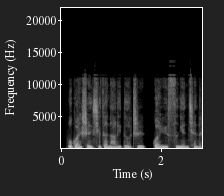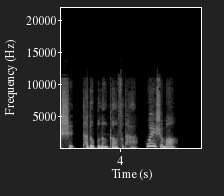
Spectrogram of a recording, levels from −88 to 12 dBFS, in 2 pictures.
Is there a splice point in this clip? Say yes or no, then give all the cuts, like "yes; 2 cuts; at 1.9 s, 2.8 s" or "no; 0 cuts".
yes; 2 cuts; at 3.2 s, 4.4 s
